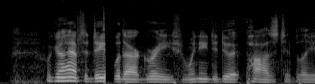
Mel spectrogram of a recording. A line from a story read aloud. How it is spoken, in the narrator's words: the wife of the deceased soldier whispered to her husband and said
